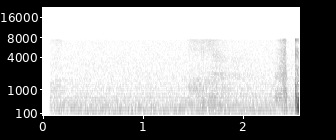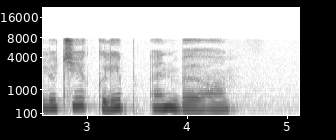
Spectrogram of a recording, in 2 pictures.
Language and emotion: Russian, neutral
